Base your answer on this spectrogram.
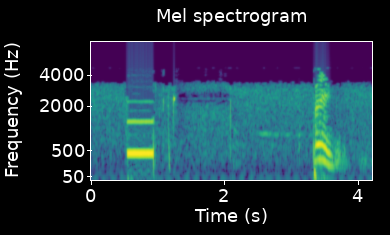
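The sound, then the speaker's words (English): A single loud, buzzy telephone ringing tone sounds briefly over a narrow phone line on a call to a tattle line in Beijing, China, followed by quiet line hiss and a short burst of a woman's voice answering. “Okay, that's ringing.”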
